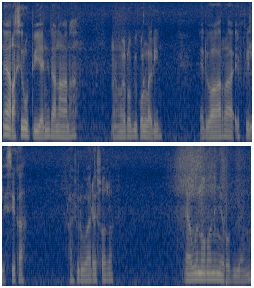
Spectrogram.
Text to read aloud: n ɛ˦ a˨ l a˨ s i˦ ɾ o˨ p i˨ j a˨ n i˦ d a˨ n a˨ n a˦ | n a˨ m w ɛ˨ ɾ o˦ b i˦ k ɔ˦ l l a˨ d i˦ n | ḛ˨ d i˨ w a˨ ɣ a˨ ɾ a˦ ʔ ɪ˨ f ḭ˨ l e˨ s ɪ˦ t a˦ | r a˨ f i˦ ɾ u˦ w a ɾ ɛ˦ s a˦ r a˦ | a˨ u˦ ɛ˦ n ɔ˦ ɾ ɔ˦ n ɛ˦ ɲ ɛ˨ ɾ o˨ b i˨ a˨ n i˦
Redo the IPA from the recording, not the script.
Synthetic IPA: n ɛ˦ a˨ ɾ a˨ s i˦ ɾ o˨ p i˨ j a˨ n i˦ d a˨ n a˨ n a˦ | n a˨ m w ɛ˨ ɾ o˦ b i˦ k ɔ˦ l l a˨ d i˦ n | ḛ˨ d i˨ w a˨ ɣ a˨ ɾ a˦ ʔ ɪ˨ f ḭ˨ l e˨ s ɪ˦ k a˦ | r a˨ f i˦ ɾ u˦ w a ɾ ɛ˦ s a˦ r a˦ | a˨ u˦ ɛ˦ n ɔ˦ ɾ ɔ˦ n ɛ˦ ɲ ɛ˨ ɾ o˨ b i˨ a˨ n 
